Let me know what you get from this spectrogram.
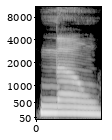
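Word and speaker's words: não: Ese es el más difícil, Sofi, ese sonido. ¿Sí? Nao, nao, nao. Nao, nao. ¿Es como más nasal? Es nasal, totalmente nasal.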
